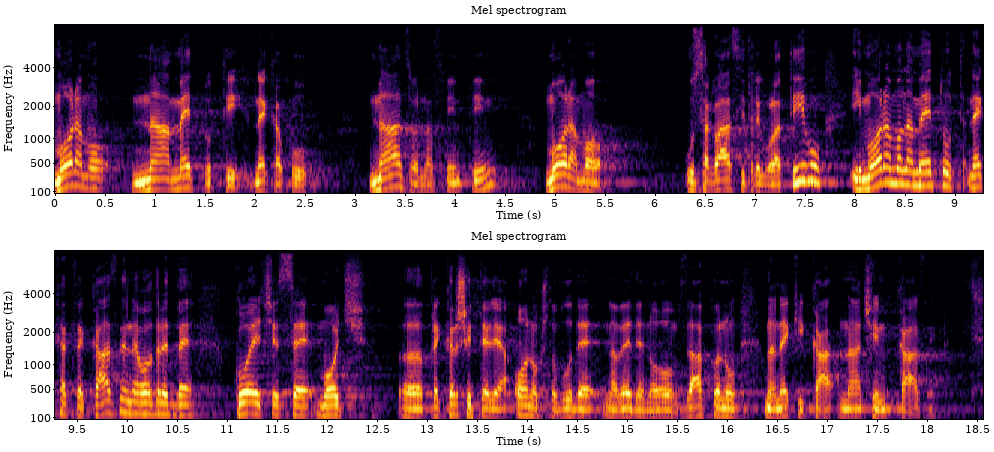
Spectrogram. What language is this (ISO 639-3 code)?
hrv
